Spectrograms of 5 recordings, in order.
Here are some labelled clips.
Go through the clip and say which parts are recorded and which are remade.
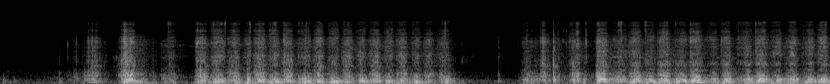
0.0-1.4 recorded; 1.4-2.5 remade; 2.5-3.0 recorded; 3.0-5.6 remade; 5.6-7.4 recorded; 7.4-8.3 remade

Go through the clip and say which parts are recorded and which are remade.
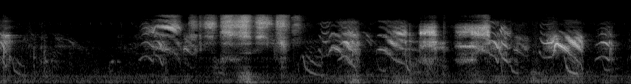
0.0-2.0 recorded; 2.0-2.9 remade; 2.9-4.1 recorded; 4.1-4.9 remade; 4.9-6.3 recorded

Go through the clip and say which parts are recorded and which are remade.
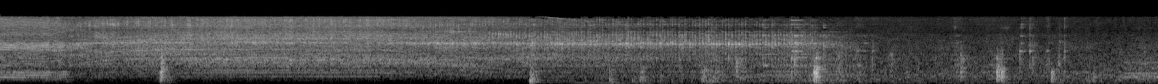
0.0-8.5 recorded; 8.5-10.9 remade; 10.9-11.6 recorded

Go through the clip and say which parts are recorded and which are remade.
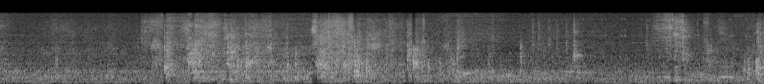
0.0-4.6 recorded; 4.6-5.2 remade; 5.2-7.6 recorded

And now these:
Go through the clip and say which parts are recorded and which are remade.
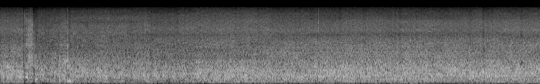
0.0-0.5 remade; 0.5-1.5 recorded; 1.5-5.4 remade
